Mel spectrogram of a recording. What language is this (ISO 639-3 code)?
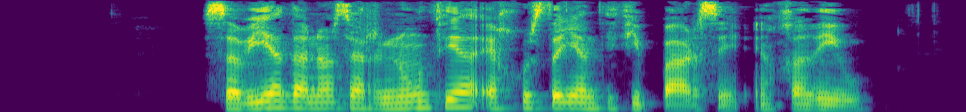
glg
